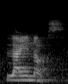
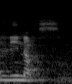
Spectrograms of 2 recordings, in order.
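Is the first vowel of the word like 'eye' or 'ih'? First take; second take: eye; ih. First: The first vowel sounds like 'eye'. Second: The first vowel sounds like 'ih'. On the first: The speaker calls it wrong. "बहुत सारे लोग इसको लाइनक्स भी बोलते हैं" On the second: The speaker calls it right. "But proper pronunciation होता है लिनक्स"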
